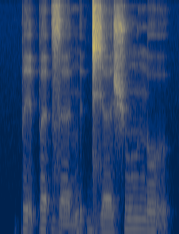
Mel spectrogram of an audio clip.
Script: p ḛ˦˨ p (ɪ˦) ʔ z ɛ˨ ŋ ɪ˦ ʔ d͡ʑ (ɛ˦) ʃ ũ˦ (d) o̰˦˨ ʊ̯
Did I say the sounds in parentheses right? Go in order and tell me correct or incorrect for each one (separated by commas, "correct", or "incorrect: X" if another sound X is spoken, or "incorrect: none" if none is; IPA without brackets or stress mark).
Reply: incorrect: ɛ˦, incorrect: ɛ˨, incorrect: n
